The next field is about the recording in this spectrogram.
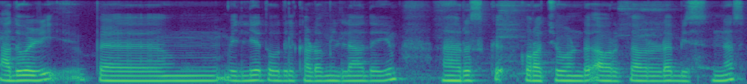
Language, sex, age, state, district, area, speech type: Malayalam, male, 18-30, Kerala, Wayanad, rural, spontaneous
